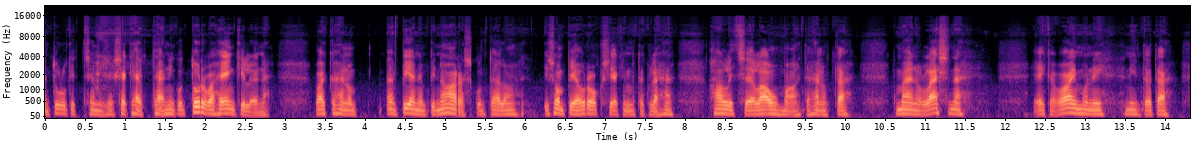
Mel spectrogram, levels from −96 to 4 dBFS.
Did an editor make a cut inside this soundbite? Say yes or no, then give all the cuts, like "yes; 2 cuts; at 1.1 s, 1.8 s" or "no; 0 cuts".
no; 0 cuts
